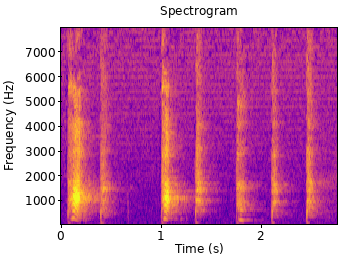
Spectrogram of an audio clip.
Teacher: Look at my lips. This is a stop because I'm stopping the airflow.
